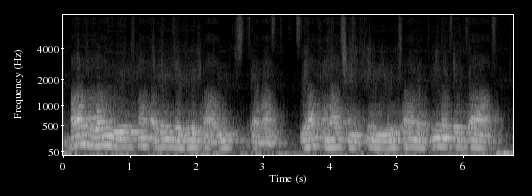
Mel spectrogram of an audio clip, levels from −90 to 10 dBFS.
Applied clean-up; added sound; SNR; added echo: neural separator model SepFormer DNS4.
